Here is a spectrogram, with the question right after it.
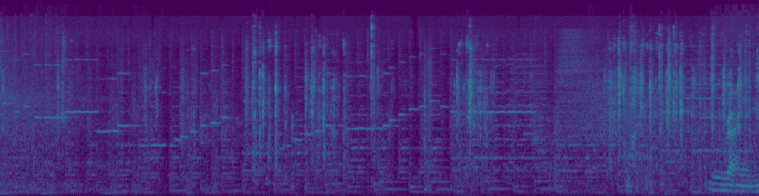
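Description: Quick bursts of typing on a computer keyboard during a Street Fighter-style coaching session, soft clicks running in uneven clusters beneath game sounds and a talking voice.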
